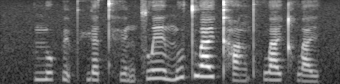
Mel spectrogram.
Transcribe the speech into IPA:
n̪ u˧˥ p y̰˨˩ pʰ ɥ ɛ˧˥ t̪ʰ y̰˨˩ n t͡s w e˥˩ ɪ̯ m u˥ t̪ w a˥ ɪ̯ kʰ ɑ˧˥ ŋ pʰ w a˥ ɪ̯ kʰ w a˨ ɪ̯

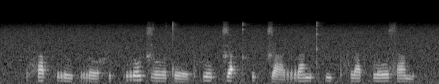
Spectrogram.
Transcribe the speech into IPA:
f a˦˥ k̚ p r ɯː˨˩ p r ɤː˩˦ h ɯ˨˩ k̚ p r oː˥˩ t͡ɕ ɤː˧ t eː˨˩ pʰ l u˥˩ ʔ t͡ɕ a˥˩ ʔ kʰ ɯ˥˩ k̚ t͡ɕ aː˨˩ r a˥˩ n kʰ i˥˩ ʔ pʰ l a˥˩ t̚ k l oː˥˩ s a˥˩ m

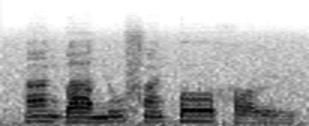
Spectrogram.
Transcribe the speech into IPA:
ã˦ ɡ͡b aː˧ n u˦ f ã˦ k͡p oː˦ h ɔ˨ l ɨ˨

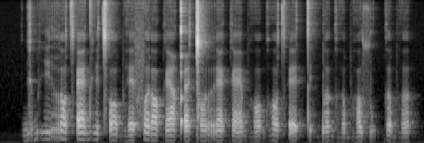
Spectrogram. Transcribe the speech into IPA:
ɡ ɪ˨˩˦ bʱ i˦ r ɔ˥˨ t͡sʼ æ˦ dʱ ɪ˥˨ t͡sʼ ɔ˩˧˩ bʱ ɛ˩˧˩ f ʌ˥˨ ɾ ɒ˩˧˩ k æ˩˧˩ qʼ ɪ˨˩˦ ǀ ɔ˨˩˦ r æ˩˧˩ k æ˨˩˦ bʱ ɔ˩˧˩ ɡʱ ɔ˥˨ t͡sʼ ɛ˩˧˩ tː ɪ˩ ɡ͡b ʌ˨˩˦ ɡʱ ʌ˩ bʱ ɒ˩˧˩ sʷ ʌ˨˩˦ kː ʌ˥˨ bʱ ʌ˨˩˦

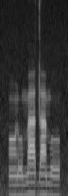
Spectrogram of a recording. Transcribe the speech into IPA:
ɔ̃˧ ɾ o˧ m a˦ d a˦ m o˦

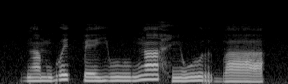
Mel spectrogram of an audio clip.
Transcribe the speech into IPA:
ɡ ã˨ m ɡʷ e˦ k͡p e˨ j uː˨ ŋ ã˦ h ĩ˨ w u˦ r b aː˨

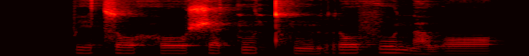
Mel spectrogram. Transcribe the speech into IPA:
p i˦ t͡s o˦ h oː˦ ʃ ɛ˦ k ũ˦ tʰ ũ˨ r o˦ f uː˦ n a˨ w ɔ˦

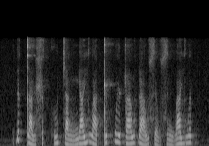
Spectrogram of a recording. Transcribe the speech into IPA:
ɗ ə˦˥ k̚ t̪ a˨˩˨ j ʂ ə˨˩ k̚ h u˧˥ c a˨˩ n ɲ a˧˥ j w a˨˩ t̚ ʈ ɨ˦˥ k̚ w ɨ˧ ʈ a˧˥ w ɗ a˨˩˦ w s ə˨˩˨ w s ə˨˩ ŋ w a˧ j w ə˦˥ k̚

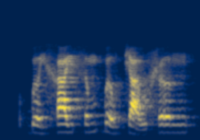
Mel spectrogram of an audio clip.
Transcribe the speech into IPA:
ɓ ə˨˩ j x a˧ j s ə˧˥ m ɓ ə˨˩˦ w c a˨˩˨ w ʂ ə˧ ŋ

